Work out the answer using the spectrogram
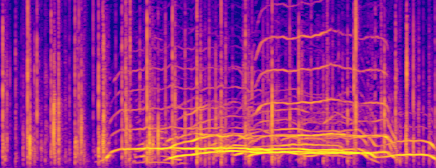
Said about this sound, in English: Maybe our sound person can insert some applause and cheers there. That maybe, would be awesome.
